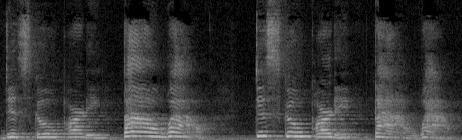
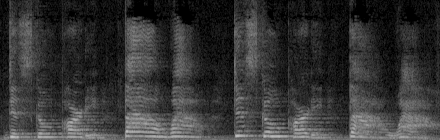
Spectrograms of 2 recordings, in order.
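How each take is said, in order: Both takes have the same delivery.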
